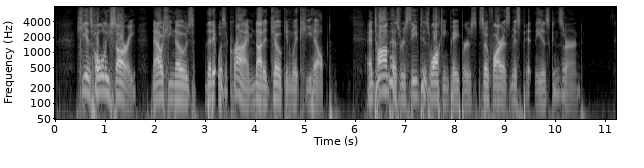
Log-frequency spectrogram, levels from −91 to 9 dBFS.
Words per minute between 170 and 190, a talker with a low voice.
Yes: average, 175 wpm; low, 120 Hz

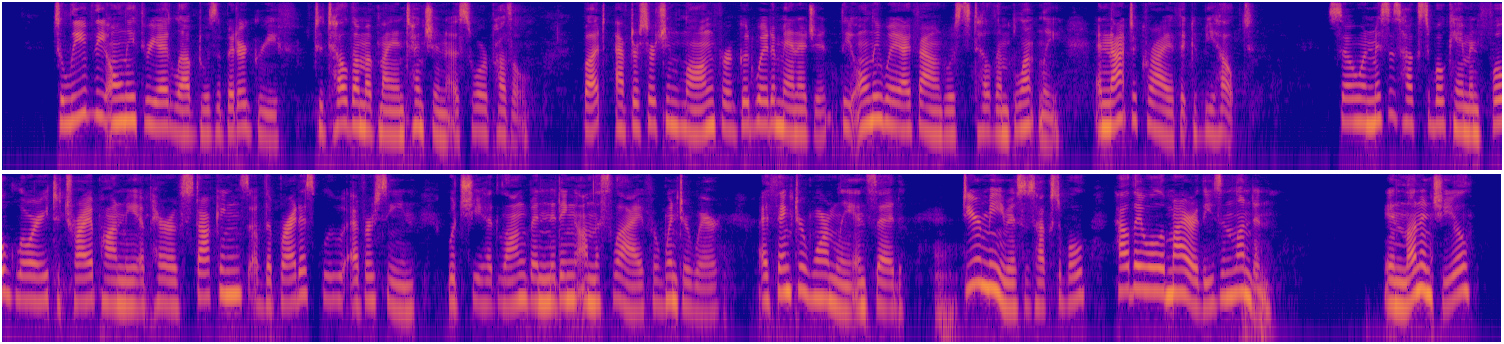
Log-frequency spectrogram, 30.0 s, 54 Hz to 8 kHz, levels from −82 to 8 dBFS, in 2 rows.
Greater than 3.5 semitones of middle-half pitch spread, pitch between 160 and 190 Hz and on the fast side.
Yes: average, 4.3 semitones; medium, 185 Hz; fast, 210 wpm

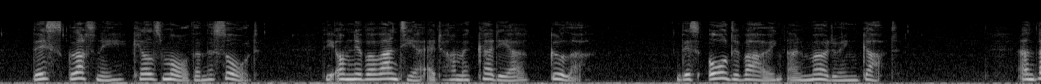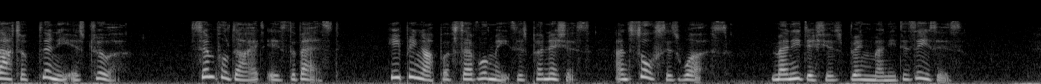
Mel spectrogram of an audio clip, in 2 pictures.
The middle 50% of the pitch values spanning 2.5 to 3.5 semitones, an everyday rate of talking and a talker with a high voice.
No: average, 2.9 semitones; slow, 125 wpm; high, 230 Hz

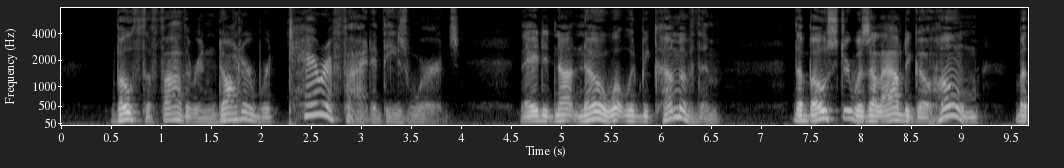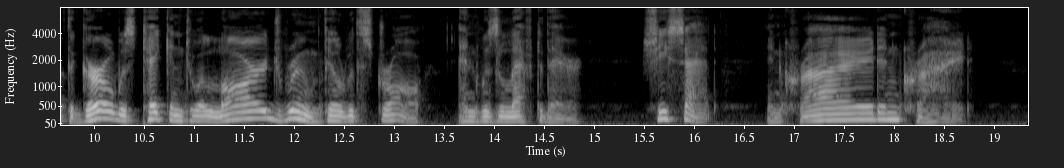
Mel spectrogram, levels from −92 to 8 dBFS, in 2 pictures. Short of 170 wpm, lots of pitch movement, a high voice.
No: average, 150 wpm; wide, 6.1 semitones; low, 130 Hz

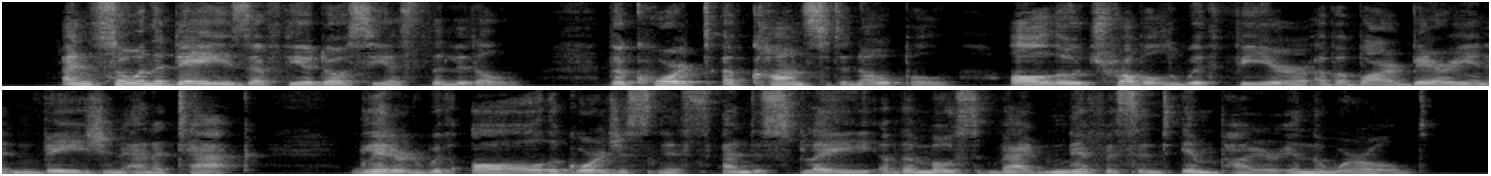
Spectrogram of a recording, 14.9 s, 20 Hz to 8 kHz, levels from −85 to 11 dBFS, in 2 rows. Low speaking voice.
Yes: low, 120 Hz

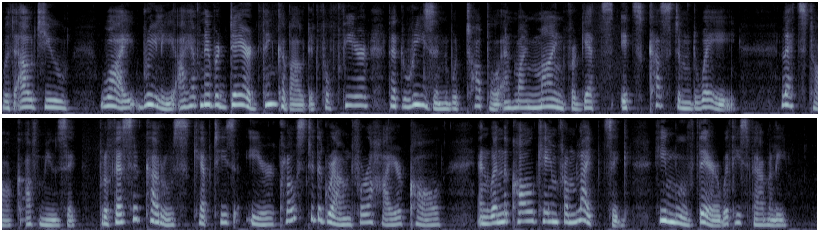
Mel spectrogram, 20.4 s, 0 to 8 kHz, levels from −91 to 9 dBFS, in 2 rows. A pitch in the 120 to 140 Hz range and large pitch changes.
No: medium, 185 Hz; wide, 6.7 semitones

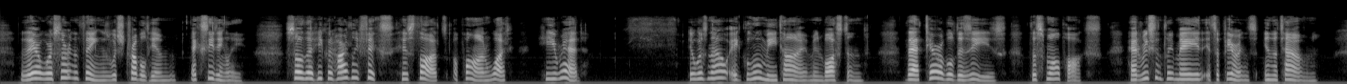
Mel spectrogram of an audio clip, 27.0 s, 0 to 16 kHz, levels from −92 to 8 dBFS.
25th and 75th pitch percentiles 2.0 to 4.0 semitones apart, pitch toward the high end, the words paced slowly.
No: wide, 5.5 semitones; high, 215 Hz; slow, 95 wpm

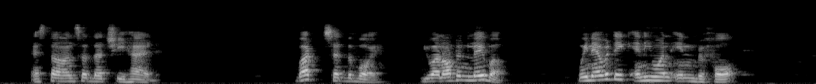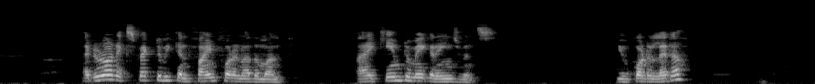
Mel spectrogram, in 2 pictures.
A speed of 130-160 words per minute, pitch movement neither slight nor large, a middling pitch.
No: average, 145 wpm; wide, 6.3 semitones; medium, 155 Hz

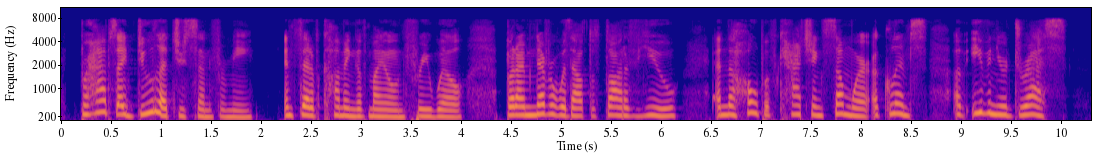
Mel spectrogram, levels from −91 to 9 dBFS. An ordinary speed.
No: fast, 210 wpm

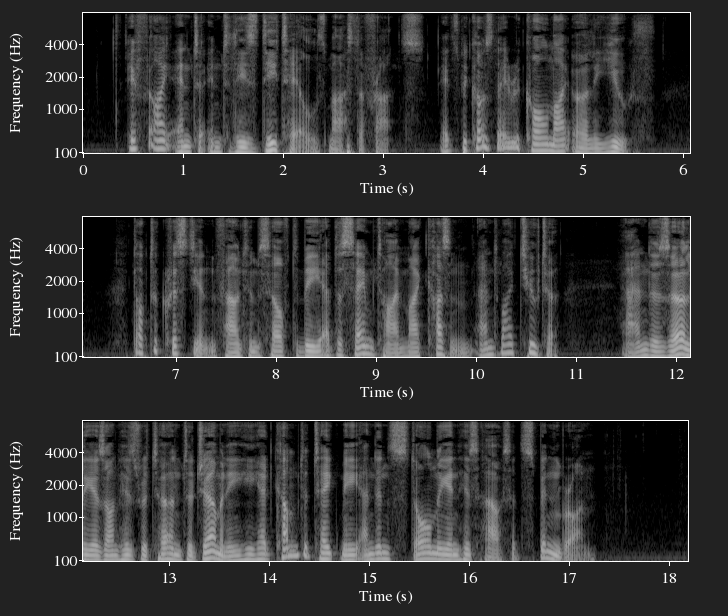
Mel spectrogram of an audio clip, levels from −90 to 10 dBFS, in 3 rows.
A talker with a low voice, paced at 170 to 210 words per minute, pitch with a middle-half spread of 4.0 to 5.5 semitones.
Yes: low, 110 Hz; average, 175 wpm; average, 4.5 semitones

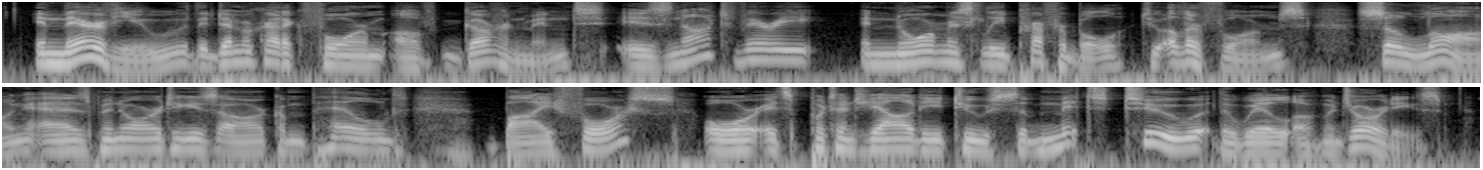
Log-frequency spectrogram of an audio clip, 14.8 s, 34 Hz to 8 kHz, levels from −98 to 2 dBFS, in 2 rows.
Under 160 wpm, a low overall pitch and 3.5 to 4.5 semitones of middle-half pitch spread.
Yes: average, 140 wpm; low, 115 Hz; average, 4.2 semitones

